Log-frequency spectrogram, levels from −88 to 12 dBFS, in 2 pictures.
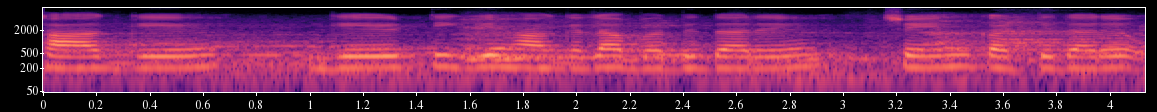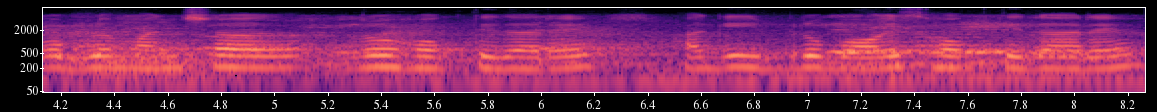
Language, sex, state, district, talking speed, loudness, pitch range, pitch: Kannada, female, Karnataka, Raichur, 100 wpm, -17 LUFS, 205-215 Hz, 210 Hz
